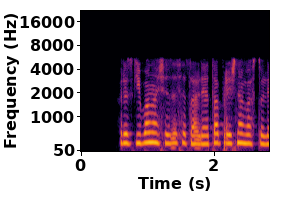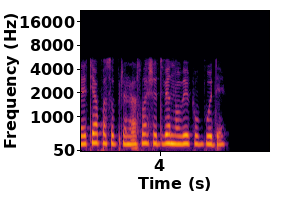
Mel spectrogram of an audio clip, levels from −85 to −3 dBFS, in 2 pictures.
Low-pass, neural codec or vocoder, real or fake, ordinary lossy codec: 5.4 kHz; codec, 16 kHz, 4 kbps, FreqCodec, larger model; fake; Opus, 24 kbps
